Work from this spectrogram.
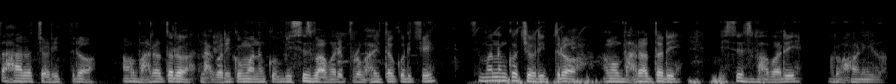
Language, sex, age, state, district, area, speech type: Odia, male, 18-30, Odisha, Balangir, urban, spontaneous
